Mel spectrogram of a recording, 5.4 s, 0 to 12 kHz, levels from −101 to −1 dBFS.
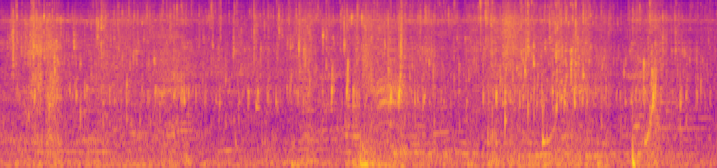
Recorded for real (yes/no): yes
